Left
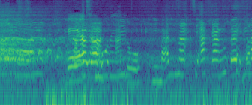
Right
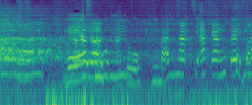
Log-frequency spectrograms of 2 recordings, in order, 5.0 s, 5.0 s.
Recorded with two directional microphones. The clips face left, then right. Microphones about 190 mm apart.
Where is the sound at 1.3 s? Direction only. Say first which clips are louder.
Right 1 dB; 25° right (ahead or behind).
